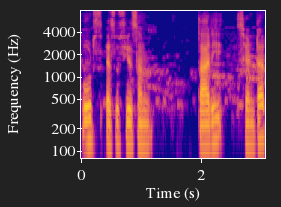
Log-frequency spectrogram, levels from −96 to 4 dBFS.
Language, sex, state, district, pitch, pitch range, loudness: Bengali, male, West Bengal, Paschim Medinipur, 125 Hz, 120-140 Hz, -20 LUFS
